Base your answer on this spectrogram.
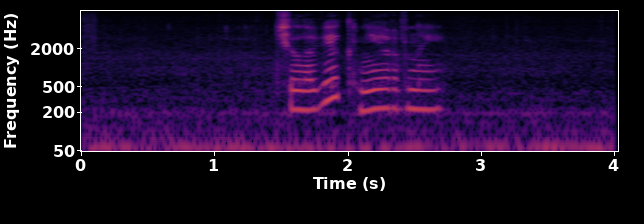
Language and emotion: Russian, neutral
